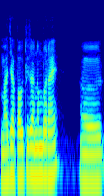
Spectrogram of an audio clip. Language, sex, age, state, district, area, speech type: Marathi, male, 18-30, Maharashtra, Hingoli, urban, spontaneous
